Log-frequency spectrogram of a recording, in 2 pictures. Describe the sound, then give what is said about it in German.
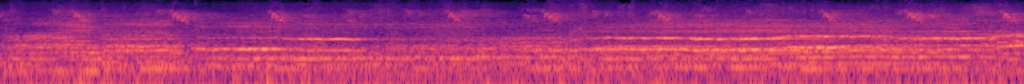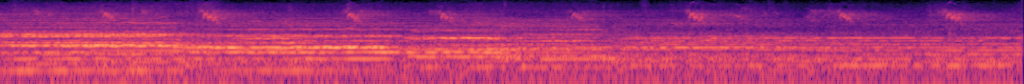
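Sustained layered voices hold long harmonic notes, a Latvian choir rehearsing outdoors around a street corner, while bright, repeated bird chirps ring out above them throughout. “Es kann passieren, dass hinter der nächsten Straßenecke einfach ein Chor übt, mit Vogelstimmenbegleitung.”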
